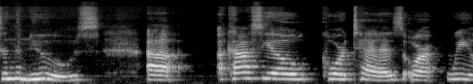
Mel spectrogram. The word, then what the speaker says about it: Ocasio: Ocasio Cortez, or we like to call her Asiago Cheese Sniffer Cortez, just because that's just me. The first time I ever pronounced her name wrong, I said Asiago for some reason.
